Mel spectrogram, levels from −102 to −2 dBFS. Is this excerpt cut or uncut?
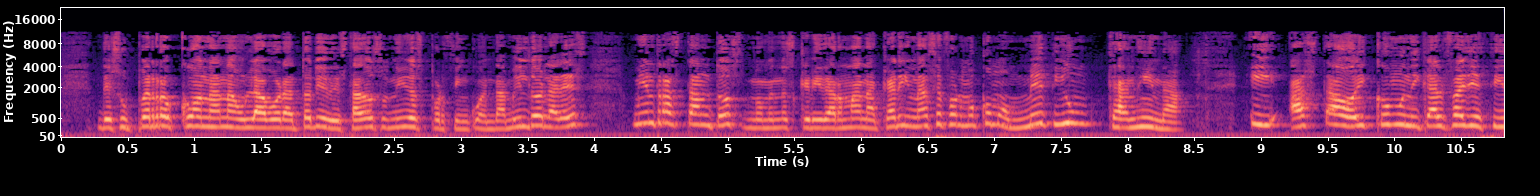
uncut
